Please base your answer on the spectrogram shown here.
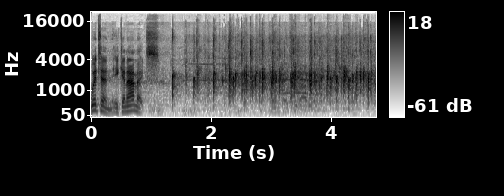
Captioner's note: audience applauds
